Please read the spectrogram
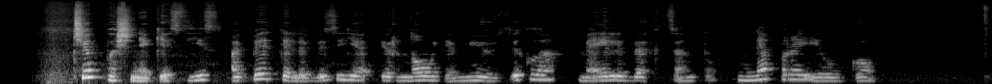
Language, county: Lithuanian, Šiauliai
